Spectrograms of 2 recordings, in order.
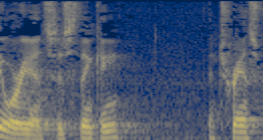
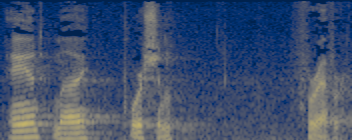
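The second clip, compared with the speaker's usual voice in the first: quiet reflective repeat; repeated softly; 3 semitones lower, 6 dB quieter than usual. Shown as a demonstration. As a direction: savour "And my portion forever" as a hushed echo.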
